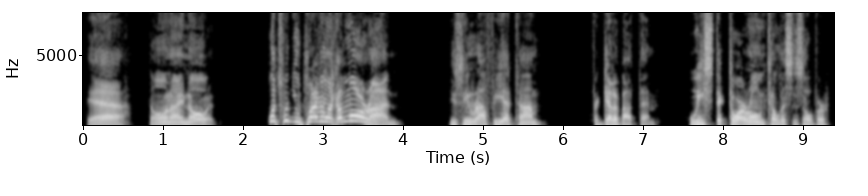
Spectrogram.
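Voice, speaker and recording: A commanding Italian-American mafia boss from a 1930s gangster video game. His middle-aged male voice moves widely up and down in pitch, recorded dry and close. He talks in blunt street slang, with authority and a vengeful edge. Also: wildly swooping pitch, normal speed, no room sound. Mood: measured, then exasperated, angry.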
